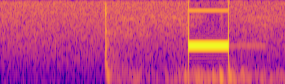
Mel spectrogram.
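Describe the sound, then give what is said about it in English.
A single short, clear voicemail recording tone beeps loudly, steady and mid-high in pitch, preceded by a faint click on an otherwise quiet phone line. “At the tone, please record your message.”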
